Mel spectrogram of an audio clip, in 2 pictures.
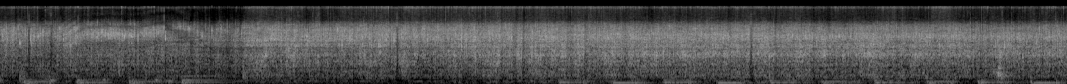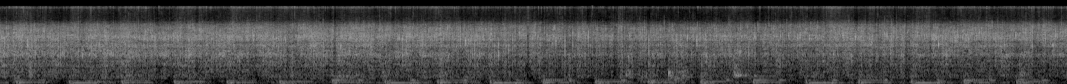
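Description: Ginger-garlic paste frying in hot oil in a kadai with fennel, fenugreek and mustard seeds, a steady loud sizzle, while a steel spoon stirs it around the pan.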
